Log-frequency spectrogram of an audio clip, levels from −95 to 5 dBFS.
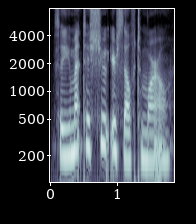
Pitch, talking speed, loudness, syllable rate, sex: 205 Hz, 255 wpm, -17 LUFS, 5.7 syllables/s, female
